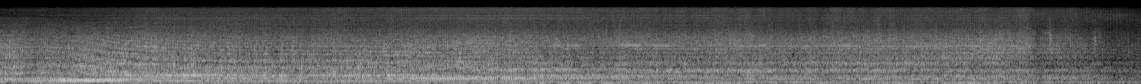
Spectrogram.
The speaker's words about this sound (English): And so right now you can see that the drone has emptied its tank. So it will automatically land.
